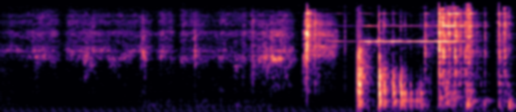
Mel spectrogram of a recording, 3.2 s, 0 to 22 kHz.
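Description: Metal parts of a Helios 44M lens being handled during disassembly: faint scraping at first, then a burst of bright metallic clinks and rattles toward the end, close up.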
